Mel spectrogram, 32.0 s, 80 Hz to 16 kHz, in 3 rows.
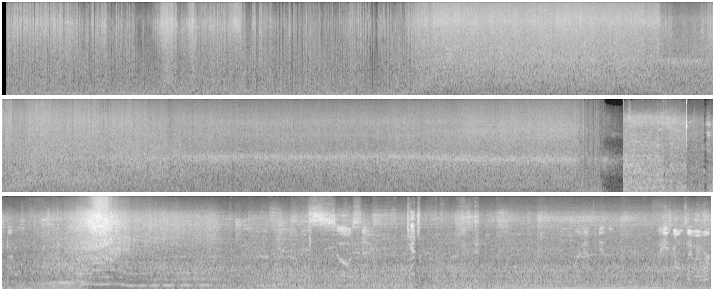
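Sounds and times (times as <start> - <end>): in-car road noise: 0.0 - 31.9
cars driving on a freeway: 0.2 - 31.9
low engine hum: 8.9 - 31.9
vehicle passing close: 20.0 - 31.9.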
